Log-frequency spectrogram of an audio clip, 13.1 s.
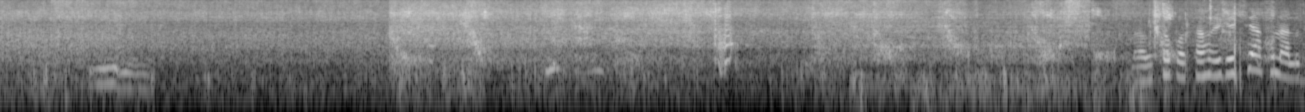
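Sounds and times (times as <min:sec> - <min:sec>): chicken sizzling in a pan: 0:00.0 - 0:13.0
spatula scraping a pan: 0:08.1 - 0:13.0.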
